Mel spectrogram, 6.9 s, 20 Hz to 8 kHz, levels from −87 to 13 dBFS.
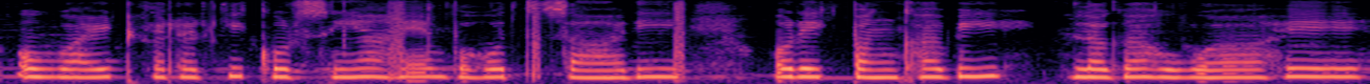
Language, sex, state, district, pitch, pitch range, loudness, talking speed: Hindi, male, Madhya Pradesh, Bhopal, 280 Hz, 275-290 Hz, -16 LUFS, 130 wpm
